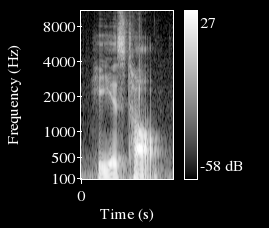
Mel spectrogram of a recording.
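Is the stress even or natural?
natural. One word gets more stress than others. The speaker calls it right. "with the correct stress"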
